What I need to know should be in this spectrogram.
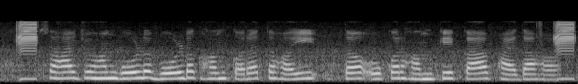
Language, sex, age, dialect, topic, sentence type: Bhojpuri, male, 18-24, Western, banking, question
